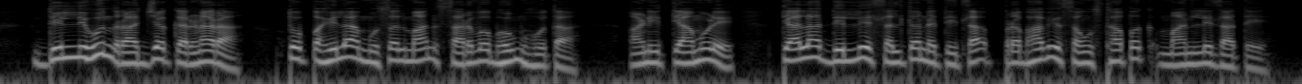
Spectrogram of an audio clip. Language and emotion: Marathi, neutral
